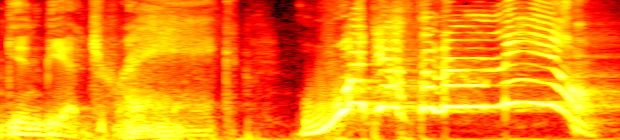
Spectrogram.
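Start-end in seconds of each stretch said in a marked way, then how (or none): 1.5-3.0 high, fast complaining squeak; high exasperated chick; whiny little brother. Acted. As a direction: whine impatiently. Baby hawk whines at sister.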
